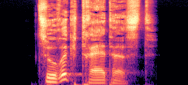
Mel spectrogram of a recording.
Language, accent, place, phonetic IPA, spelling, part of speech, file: German, Germany, Berlin, [t͡suˈʁʏkˌtʁɛːtəst], zurückträtest, verb, De-zurückträtest.ogg
- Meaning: second-person singular dependent subjunctive II of zurücktreten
